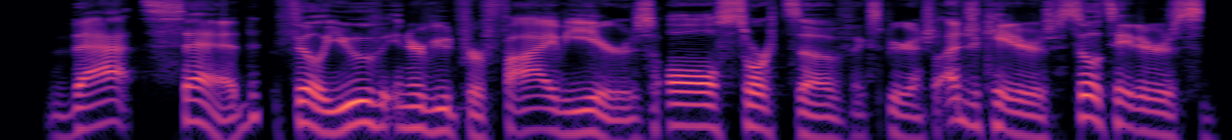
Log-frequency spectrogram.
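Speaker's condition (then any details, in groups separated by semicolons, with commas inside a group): No condition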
